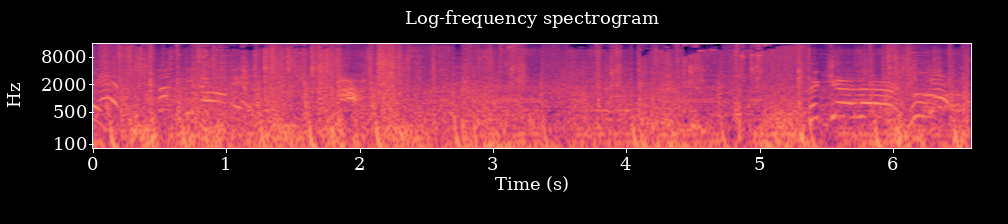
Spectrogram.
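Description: Rapid automatic gunfire crackles through a Cyberpunk 2077 firefight, dense loud bursts with impacts and a few shouted voices mixed over the shooting.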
